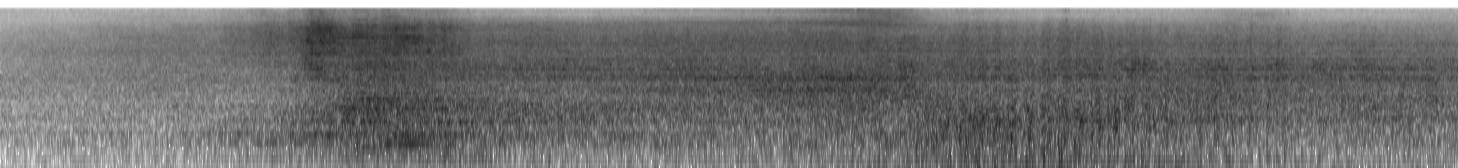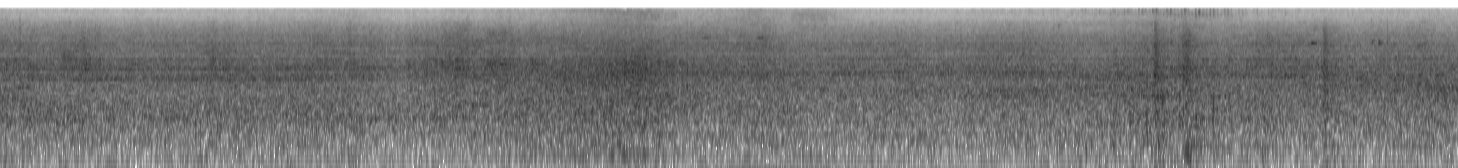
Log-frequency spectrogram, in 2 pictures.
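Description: A freight train passing close by. Its electric locomotive comes past about three to four seconds in, the loudest moment, and then a long string of container wagons rolls past steadily on the rails.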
